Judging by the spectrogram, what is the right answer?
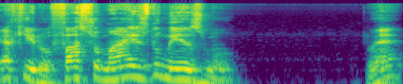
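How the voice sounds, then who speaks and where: This man speaks at a moderate pace in a fairly high voice with vocal fry. His pitch swings very widely. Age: 60s. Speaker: leadership mentor and speaker. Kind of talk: casual interview.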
